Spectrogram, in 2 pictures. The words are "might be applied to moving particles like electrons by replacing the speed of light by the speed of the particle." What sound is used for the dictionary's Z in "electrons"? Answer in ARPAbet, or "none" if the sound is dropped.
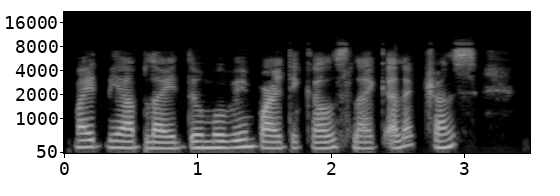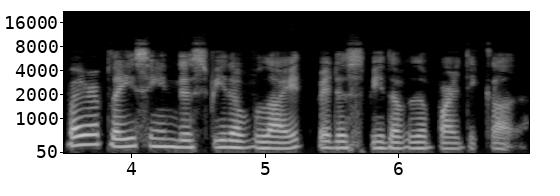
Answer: S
